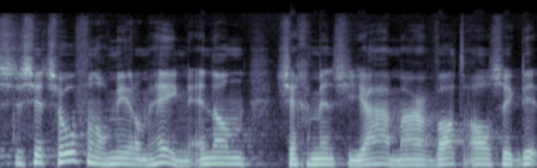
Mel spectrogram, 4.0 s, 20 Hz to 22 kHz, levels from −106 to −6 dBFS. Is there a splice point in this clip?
no; 0 cuts

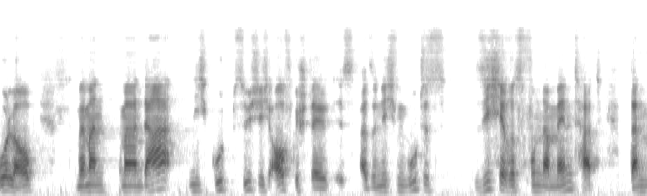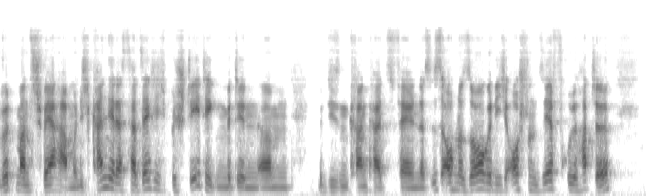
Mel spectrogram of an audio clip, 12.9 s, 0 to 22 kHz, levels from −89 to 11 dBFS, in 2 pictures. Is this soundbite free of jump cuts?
no; 1 cut; at 4.0 s

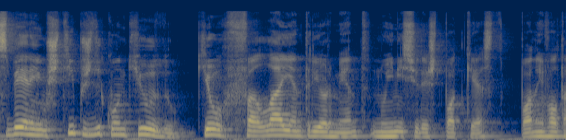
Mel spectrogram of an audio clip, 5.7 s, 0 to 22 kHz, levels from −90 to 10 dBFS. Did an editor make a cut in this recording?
yes; 1 cut; at 1.9 s

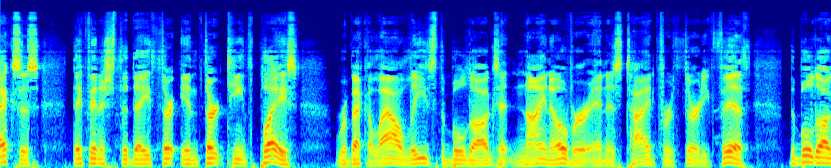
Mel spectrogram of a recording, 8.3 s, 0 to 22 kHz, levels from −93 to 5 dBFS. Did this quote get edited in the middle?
no; 0 cuts

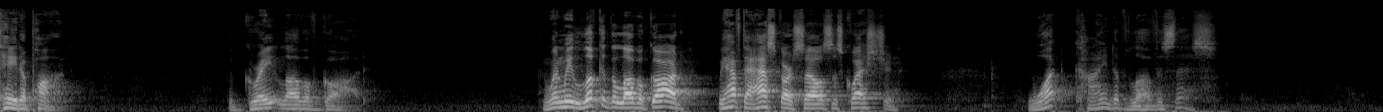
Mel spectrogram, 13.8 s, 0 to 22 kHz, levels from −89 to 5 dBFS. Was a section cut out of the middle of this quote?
no; 0 cuts

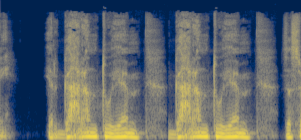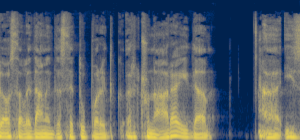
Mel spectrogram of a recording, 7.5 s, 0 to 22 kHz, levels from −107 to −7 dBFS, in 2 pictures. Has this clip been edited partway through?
yes; 1 cut; at 2.1 s

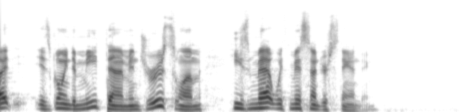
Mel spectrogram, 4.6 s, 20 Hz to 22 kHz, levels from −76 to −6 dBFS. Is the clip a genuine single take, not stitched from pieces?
yes; 0 cuts

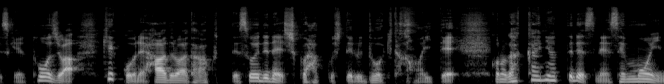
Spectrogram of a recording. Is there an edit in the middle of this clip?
yes; 1 cut; at 4.9 s

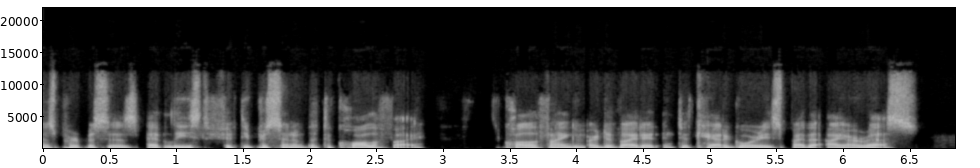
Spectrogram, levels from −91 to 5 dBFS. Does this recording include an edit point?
yes; 3 cuts; at 2.1 s, 4.1 s, 4.9 s

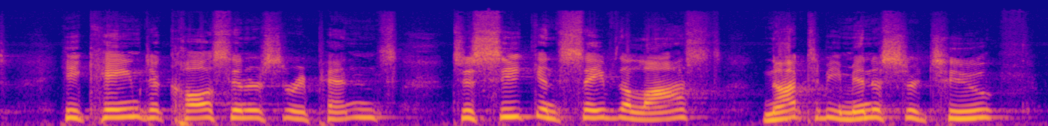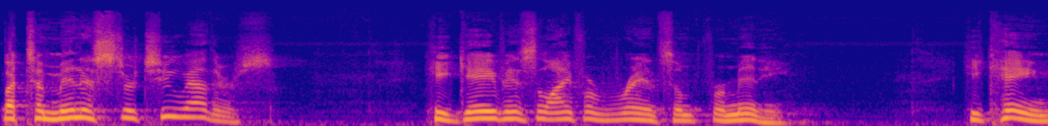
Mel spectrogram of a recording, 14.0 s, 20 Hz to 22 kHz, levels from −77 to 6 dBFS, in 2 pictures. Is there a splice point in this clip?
no; 0 cuts

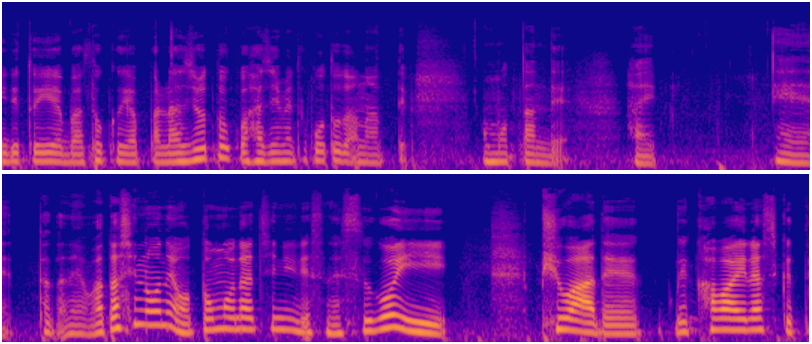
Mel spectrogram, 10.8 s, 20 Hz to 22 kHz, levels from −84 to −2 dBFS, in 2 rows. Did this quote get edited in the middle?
no; 0 cuts

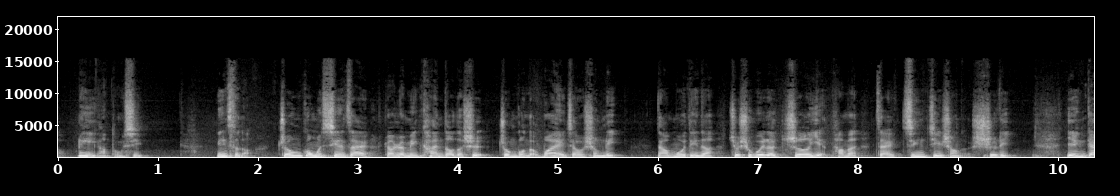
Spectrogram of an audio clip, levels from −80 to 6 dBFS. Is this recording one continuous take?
yes; 0 cuts

